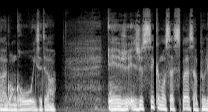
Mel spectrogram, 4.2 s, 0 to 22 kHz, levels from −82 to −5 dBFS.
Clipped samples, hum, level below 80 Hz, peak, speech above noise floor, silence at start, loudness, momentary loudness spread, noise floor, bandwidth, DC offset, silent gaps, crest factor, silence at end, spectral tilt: under 0.1%; none; -38 dBFS; -2 dBFS; 28 dB; 0 s; -12 LUFS; 8 LU; -38 dBFS; 15.5 kHz; under 0.1%; none; 10 dB; 0 s; -5.5 dB/octave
